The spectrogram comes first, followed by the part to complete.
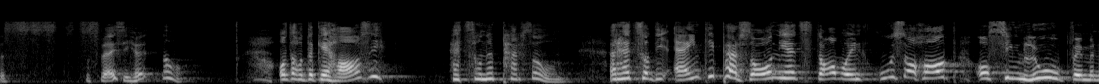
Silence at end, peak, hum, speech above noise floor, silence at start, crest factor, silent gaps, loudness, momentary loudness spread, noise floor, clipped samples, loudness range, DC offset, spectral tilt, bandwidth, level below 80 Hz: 0 s; -4 dBFS; none; 38 dB; 0 s; 18 dB; none; -22 LUFS; 12 LU; -59 dBFS; under 0.1%; 5 LU; under 0.1%; -4.5 dB/octave; 8 kHz; -72 dBFS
